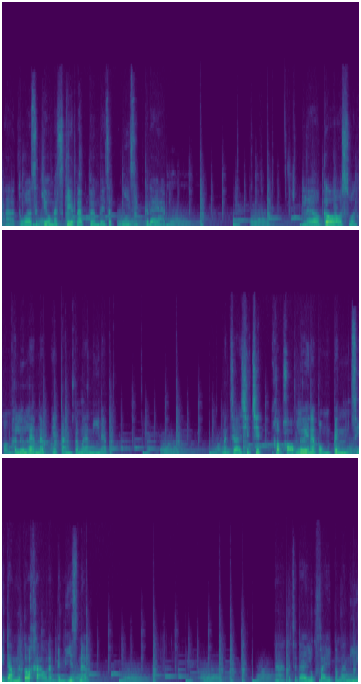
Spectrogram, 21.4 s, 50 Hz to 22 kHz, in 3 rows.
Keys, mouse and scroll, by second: 0.3 click, 1.1 KP_2, 1.3 KP_0, 1.4 KP_Enter, 4.7 middle click, 5.1 click, 7.3-8.5 drag, 8.8-9.3 drag, 9.9-12.0 drag, 12.8 middle click, 13.2 middle click, 20.0-20.4 drag, 21.0 click, 21.1 middle drag.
